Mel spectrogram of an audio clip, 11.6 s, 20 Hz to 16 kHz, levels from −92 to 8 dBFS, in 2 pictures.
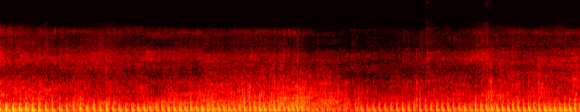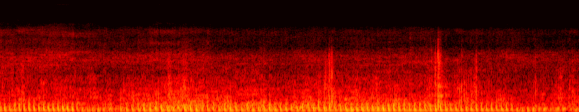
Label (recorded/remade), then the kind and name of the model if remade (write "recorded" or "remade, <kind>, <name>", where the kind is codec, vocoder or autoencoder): remade, codec, SNAC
